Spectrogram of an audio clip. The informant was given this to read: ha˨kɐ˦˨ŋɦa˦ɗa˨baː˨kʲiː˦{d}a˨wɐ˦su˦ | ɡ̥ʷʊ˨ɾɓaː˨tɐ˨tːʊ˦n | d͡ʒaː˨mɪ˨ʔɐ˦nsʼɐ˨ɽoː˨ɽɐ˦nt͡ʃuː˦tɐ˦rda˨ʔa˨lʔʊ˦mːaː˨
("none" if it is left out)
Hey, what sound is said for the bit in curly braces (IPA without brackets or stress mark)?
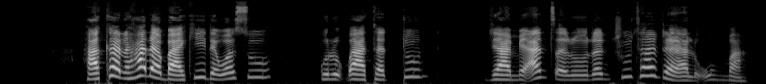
d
